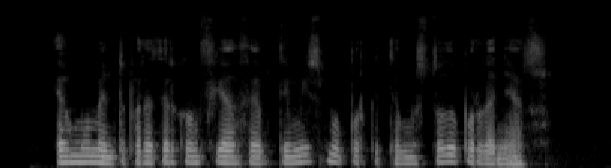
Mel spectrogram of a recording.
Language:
Galician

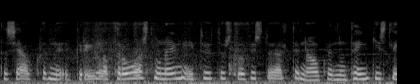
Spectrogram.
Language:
Icelandic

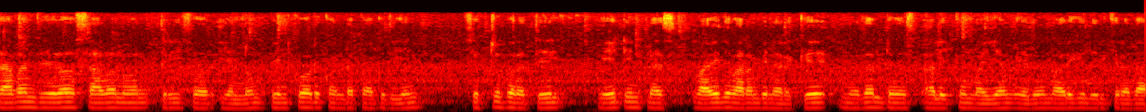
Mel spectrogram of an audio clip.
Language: Tamil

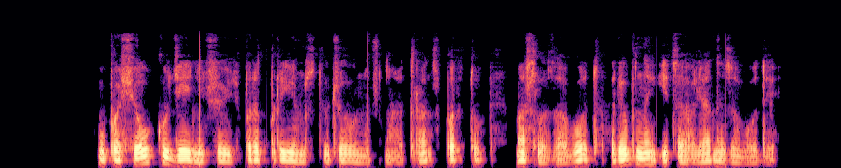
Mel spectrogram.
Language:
Belarusian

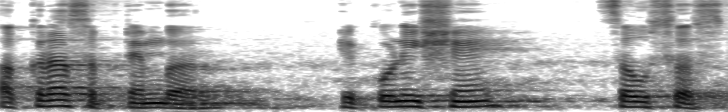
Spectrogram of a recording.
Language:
Konkani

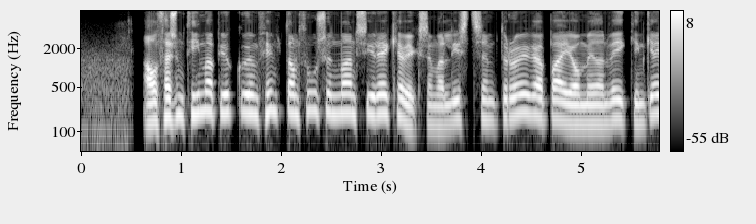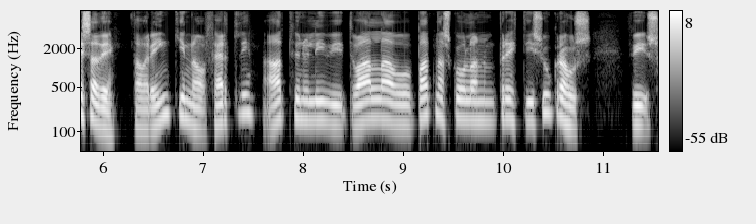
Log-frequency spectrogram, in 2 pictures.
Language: Icelandic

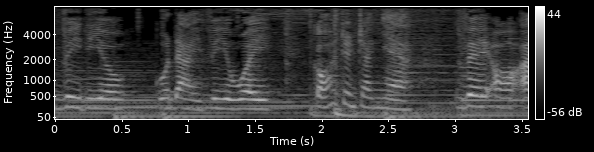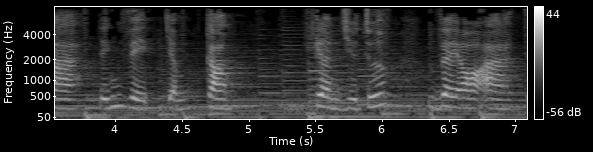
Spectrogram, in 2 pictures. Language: Vietnamese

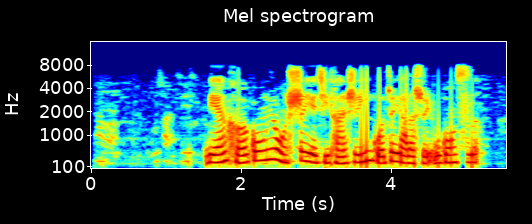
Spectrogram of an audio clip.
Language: Chinese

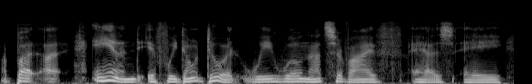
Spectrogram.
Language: English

